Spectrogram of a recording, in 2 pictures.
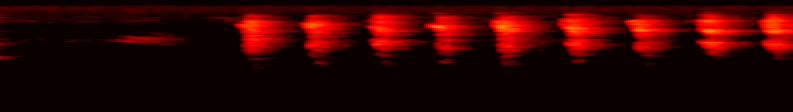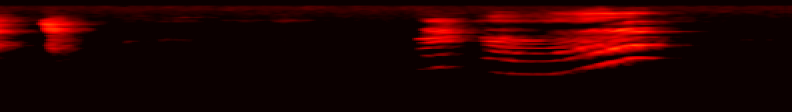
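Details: Talking parrot that mimics the words "mithu mithu radhey radhey" and whistles: about ten quick, evenly spaced clipped syllables in a row, a pause, then a loud rising whistled glide, indoors with a quiet background.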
